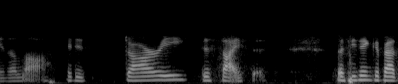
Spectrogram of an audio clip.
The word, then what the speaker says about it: stare decisis: doctrine of stare decisis this is a Latin phrase that's why it's pronounced a little bit not the way you would expect to I've kind of broken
